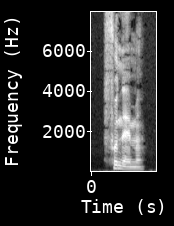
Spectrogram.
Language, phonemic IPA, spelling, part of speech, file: French, /fɔ.nɛm/, phonèmes, noun, LL-Q150 (fra)-phonèmes.wav
- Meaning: plural of phonème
